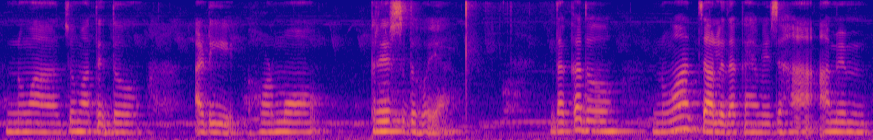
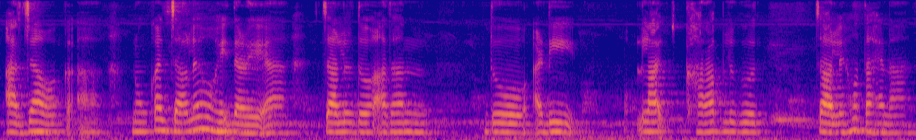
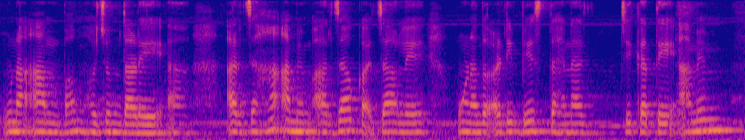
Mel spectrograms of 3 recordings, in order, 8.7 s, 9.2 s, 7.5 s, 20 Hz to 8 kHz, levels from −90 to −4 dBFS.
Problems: background sounds at intervals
